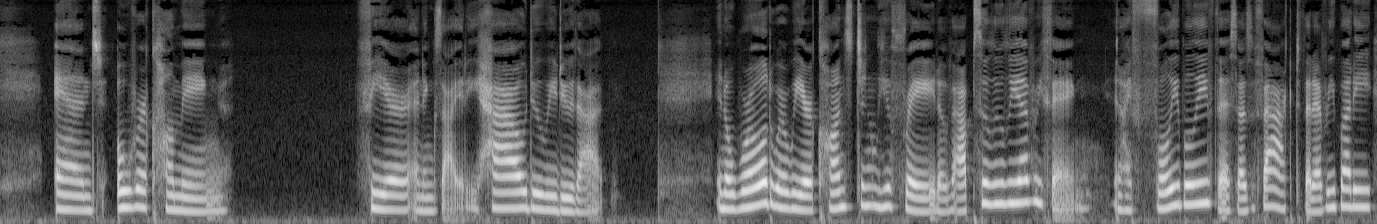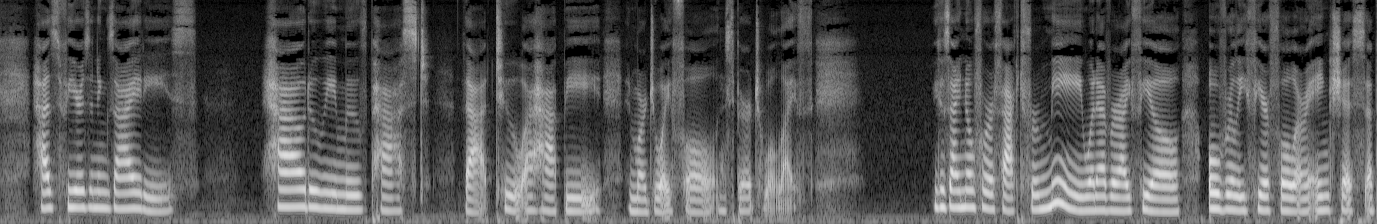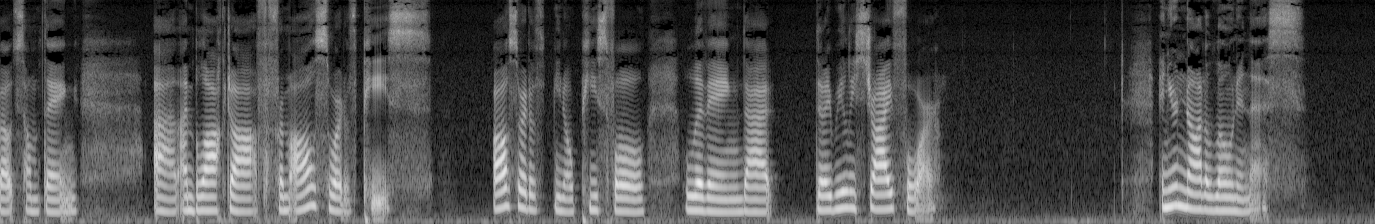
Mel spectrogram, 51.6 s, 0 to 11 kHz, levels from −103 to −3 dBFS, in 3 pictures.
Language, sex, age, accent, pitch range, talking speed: English, female, 20-39, American, 195-245 Hz, 110 wpm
